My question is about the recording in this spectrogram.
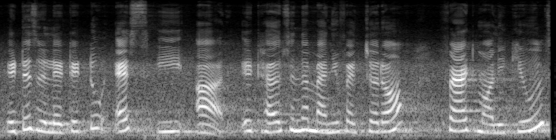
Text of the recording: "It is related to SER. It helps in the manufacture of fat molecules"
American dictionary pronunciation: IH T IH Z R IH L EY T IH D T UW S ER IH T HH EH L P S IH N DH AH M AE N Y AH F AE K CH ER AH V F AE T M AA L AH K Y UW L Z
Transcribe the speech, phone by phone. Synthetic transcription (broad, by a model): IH T IH Z R IH L EY T IH D T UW S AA IH T HH EH L P S IH N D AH M AE N Y AH F AE K CH ER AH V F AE T M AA L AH K Y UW L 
